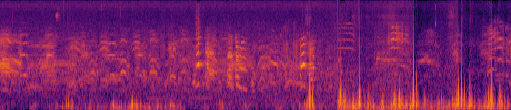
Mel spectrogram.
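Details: Pink-footed geese in March at RSPB Snettisham, Norfolk, with other geese present; a distant flock gives many overlapping, rising nasal honks, followed by louder low thumping and rumbling noise in the second half.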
